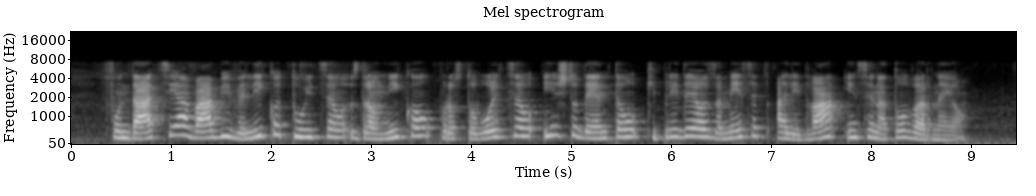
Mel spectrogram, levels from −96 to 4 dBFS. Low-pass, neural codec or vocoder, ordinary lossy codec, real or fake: 7.2 kHz; none; none; real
